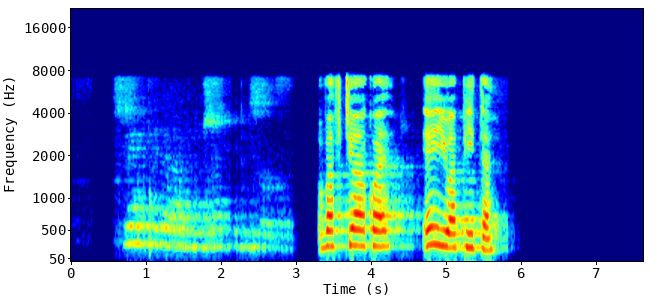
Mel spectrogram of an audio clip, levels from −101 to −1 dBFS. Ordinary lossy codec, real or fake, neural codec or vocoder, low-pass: Opus, 64 kbps; real; none; 7.2 kHz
